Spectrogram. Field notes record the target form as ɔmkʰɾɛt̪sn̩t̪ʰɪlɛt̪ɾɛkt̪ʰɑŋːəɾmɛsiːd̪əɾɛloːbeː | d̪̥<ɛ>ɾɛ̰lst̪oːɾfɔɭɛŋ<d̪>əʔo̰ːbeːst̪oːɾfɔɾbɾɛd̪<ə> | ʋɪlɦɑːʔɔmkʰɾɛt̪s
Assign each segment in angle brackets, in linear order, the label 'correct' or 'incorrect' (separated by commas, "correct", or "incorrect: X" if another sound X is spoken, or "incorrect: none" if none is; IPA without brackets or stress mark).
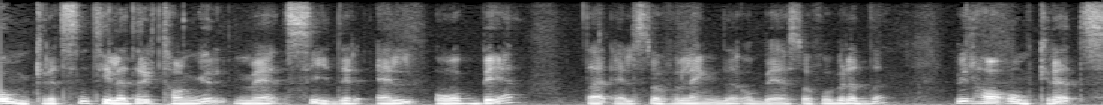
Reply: incorrect: æ, correct, correct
